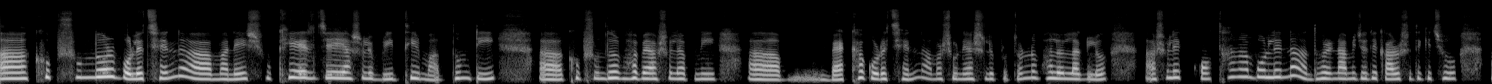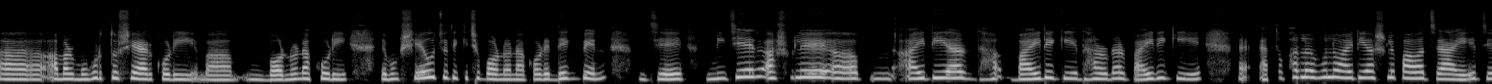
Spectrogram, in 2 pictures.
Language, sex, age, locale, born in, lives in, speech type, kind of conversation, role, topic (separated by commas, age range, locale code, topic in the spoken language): Bengali, female, 25-29, bn-BD, Bangladesh, Bangladesh, conversation, unstructured, none, আপনি আপনার দৈনন্দিন জীবনে আনন্দ খুঁজে পান কীভাবে?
